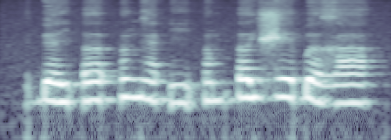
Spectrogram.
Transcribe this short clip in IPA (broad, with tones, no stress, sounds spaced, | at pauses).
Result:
ɠ ɛ˨ i̯ ʔ ɜ˦ ʔ ə̃˦ ɡ ɛ̃˨ ʔ i˨ ʔ ə̃˦ b ʔ ɜ˦ j ʒ e˦ ɓ ɜ˨ ɣ a˦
